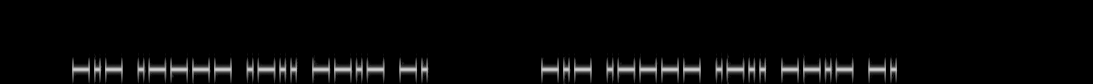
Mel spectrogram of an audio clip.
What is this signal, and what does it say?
Morse code, heard as a keyed tone, about 22 wpm, 700 Hz. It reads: K1LQN K1LQN
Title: USA Call Signs - 5 Characters - Repeated 2x - 22wpm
